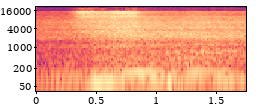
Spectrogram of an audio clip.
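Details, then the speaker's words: 2019 Kia Sorento after broken MAP sensor wiring repaired; engine picks up cleanly from idle into smooth rev with no stumble, popping or hesitation, goes into gear fine; healthy response, MAP reading normal, no codes. "You can see we're idling right now, fine. You come in the car. We can rev it up. It goes into gear, fine."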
